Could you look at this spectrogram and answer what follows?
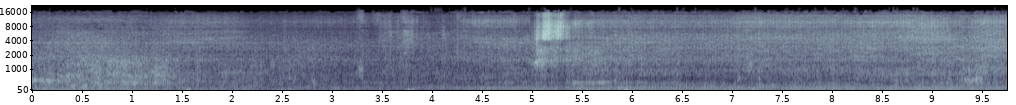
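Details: BMW diesel idling steadily with an even low drone, checked for exhaust leaks after refitting the DPF. Oily, milky residue was found in the exhaust pipe, possibly coolant mixing. No puffing or ticking is heard; normal idle with no leak.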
